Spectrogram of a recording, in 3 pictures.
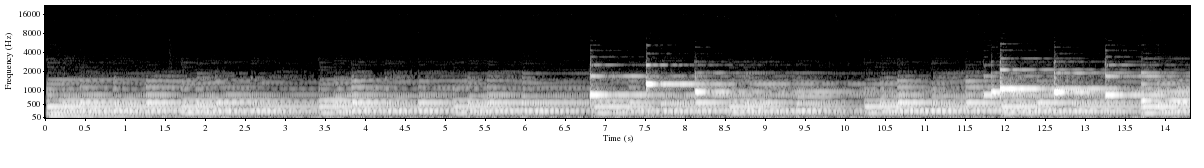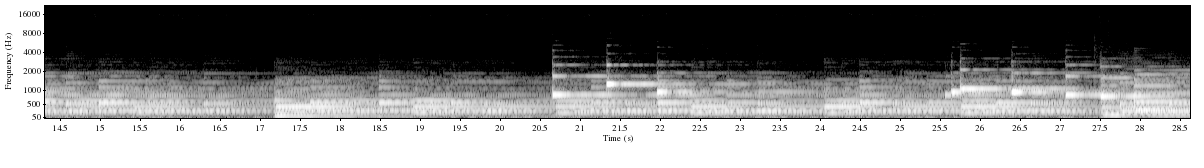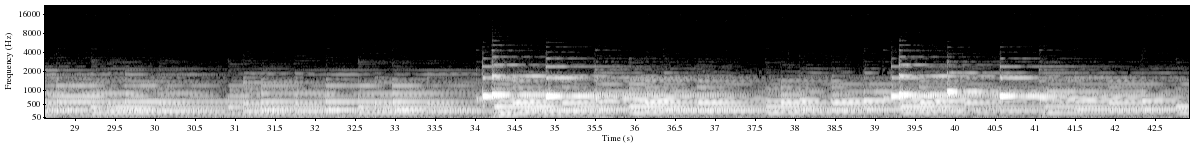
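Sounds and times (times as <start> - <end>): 
piano movement: 0.0 - 42.9.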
